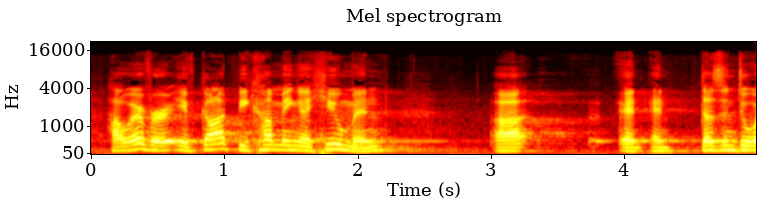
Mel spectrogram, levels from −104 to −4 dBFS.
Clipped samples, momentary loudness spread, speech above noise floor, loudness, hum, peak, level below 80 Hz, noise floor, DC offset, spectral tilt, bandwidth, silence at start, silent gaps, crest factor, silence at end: under 0.1%; 9 LU; 30 dB; -21 LUFS; none; -4 dBFS; -56 dBFS; -50 dBFS; under 0.1%; -6 dB/octave; 14 kHz; 0.15 s; none; 18 dB; 0 s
